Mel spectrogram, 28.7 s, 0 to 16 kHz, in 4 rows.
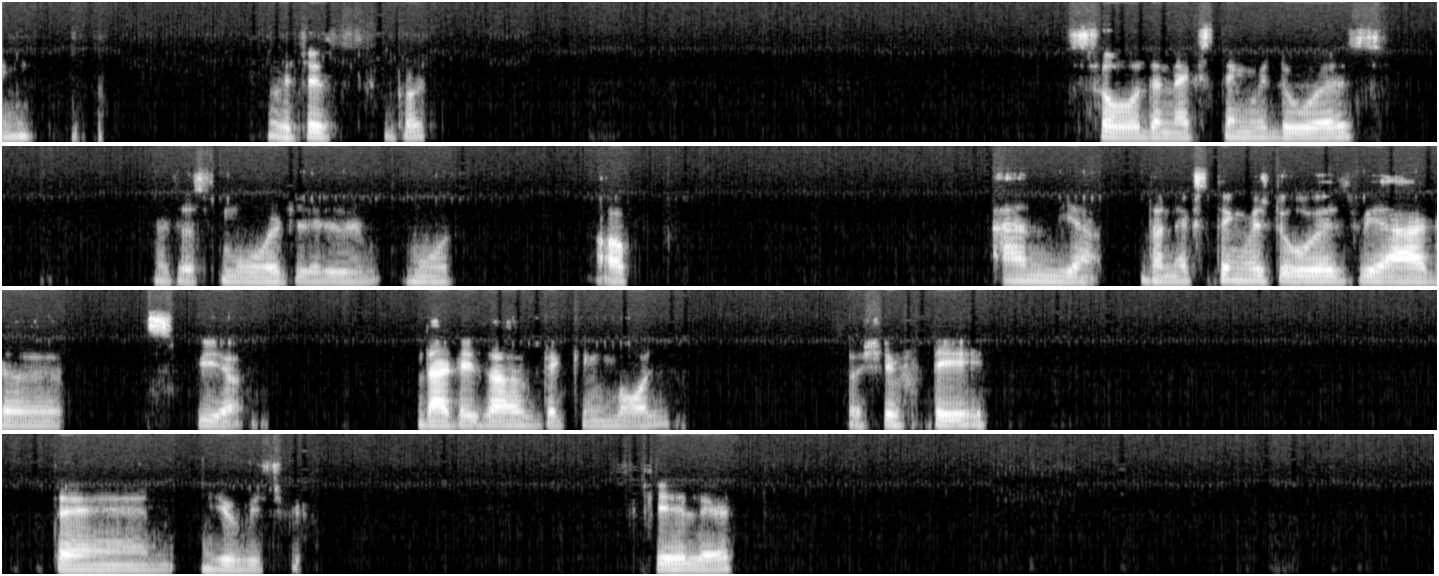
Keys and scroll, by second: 0.1 space, 9.6 g, 18.5 shift+a, 24.4 s.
